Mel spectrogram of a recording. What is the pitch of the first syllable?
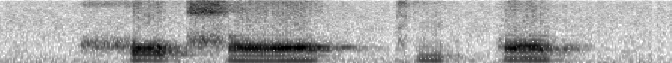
high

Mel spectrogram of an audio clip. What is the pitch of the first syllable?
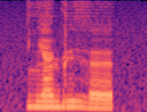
low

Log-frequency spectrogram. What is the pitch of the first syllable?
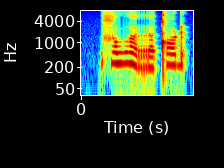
high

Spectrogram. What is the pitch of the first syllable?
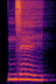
falling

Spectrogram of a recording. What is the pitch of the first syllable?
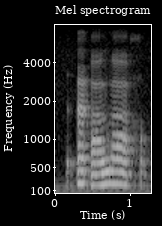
falling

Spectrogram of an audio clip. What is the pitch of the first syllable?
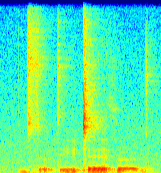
low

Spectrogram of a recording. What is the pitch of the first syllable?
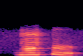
high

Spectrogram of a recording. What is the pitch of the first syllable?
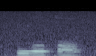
low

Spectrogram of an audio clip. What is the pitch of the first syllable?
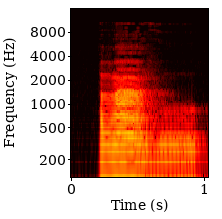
falling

